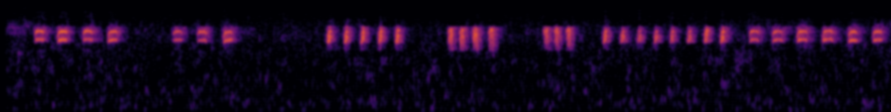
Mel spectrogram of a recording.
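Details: White-winged crossbills, seen while birding in Calgary, give dry, high chattering chips in quick bursts of three to eight notes, repeated steadily over a faint low rumble.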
